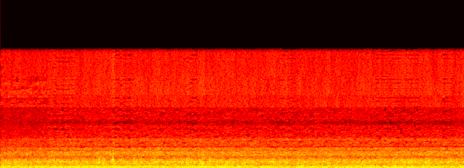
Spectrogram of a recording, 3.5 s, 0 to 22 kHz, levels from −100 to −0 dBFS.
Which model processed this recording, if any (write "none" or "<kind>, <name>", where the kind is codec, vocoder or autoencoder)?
none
